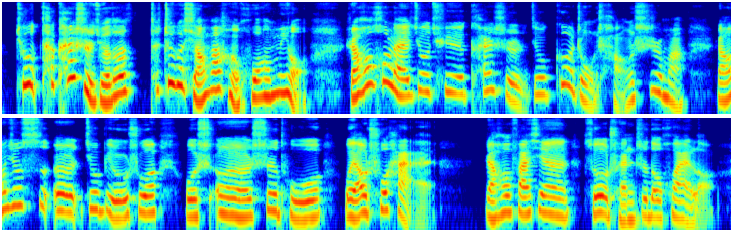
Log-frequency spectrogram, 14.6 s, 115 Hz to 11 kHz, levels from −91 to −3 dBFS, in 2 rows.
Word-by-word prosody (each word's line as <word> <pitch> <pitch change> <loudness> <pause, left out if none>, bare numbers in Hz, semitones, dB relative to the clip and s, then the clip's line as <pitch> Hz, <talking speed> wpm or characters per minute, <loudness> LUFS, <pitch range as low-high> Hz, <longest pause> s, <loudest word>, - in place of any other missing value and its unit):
就 390 -1 +6
他 390 - -3
开 395 - -2
始 290 - +5
觉 195 -1 +3
得 265 +7 +6 0.2
他 310 - -7
这 415 +5 +6
个 380 - +6
想 240 - +2
法 315 +1 +3
很 270 -6 -1
荒 235 0 +1
谬， 275 +1 +1 0.4
然 225 - +4
后 370 +6 +3
后 420 +1 +1
来 245 -9 +4
就 300 +4 -5
去 280 -1 -5
开 300 +4 -6
始 235 - -5
就 255 0 -6
各 375 +8 -3
种 220 - -6
尝 205 - -10
试 300 +6 -6
嘛。 195 - -4 0.3
然 205 -2 -1
后 245 - +1
就 315 +3 -1
似 320 0 -8
呃， - - +4
就 275 -6 -5
比 250 -2 -6
如 190 0 +3
说， 235 +2 0 0.3
我 200 0 +2
试 - - -7
呃， 210 -3 +1
试 255 +5 -2
图 200 -3 0 0.2
我 205 - 0
要 225 +5 +5
出 265 +3 0
海， 265 - -3 0.4
然 185 -3 0
后 235 +3 0
发 220 -2 +2
现 220 -3 -1
所 225 - 0
有 230 - +5
船 180 -4 -4
只 205 +3 -4
都 195 -1 -2
坏 190 0 -2
了。 - - -10
235 Hz, 235 characters per minute, -24 LUFS, 205-295 Hz, 0.4 s, 就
